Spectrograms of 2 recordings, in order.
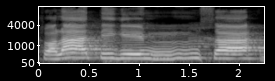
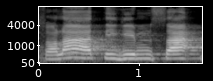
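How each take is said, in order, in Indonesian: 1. Bunyi m ditahan panjang. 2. Bunyi m pendek dan jelas.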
